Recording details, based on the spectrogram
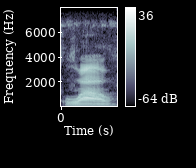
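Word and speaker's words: واو: So when you are pronouncing it, you pronounce like this, wow. Like that. It's just like a flabbergastement. You're just like surprised, wow, something like that.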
